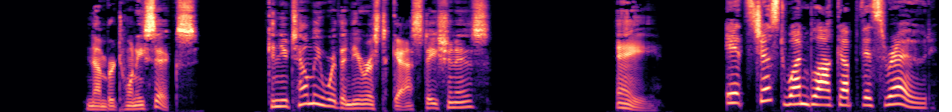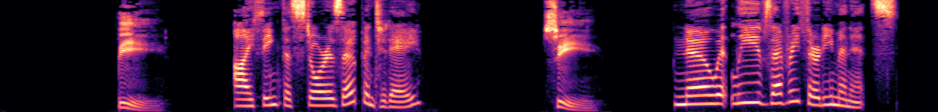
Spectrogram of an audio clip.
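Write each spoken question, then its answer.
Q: Can you tell me where the nearest gas station is?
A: A: It's just one block up this road.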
